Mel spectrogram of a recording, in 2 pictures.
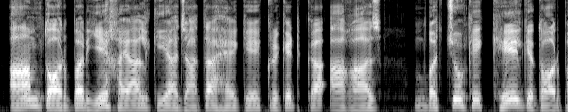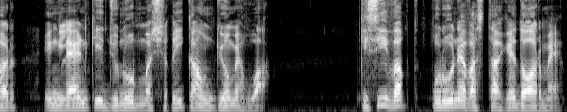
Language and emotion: Urdu, neutral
